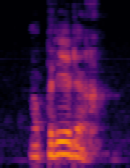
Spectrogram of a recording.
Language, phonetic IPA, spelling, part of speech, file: Russian, [ɐˈprʲelʲəx], апрелях, noun, LL-Q7737 (rus)-апрелях.wav
- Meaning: prepositional plural of апре́ль (aprélʹ)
